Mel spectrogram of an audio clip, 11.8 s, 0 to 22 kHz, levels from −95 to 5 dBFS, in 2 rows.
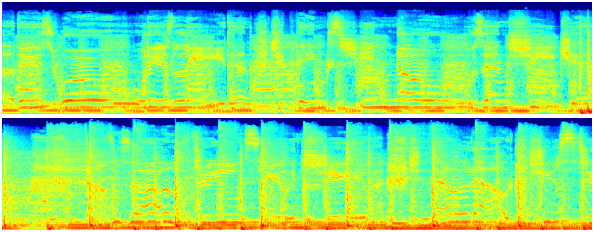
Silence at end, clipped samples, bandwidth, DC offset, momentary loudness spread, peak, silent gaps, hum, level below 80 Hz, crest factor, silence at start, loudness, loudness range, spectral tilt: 0 s; under 0.1%; 19 kHz; under 0.1%; 6 LU; 0 dBFS; none; none; -22 dBFS; 14 dB; 0 s; -14 LUFS; 5 LU; -4.5 dB/octave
